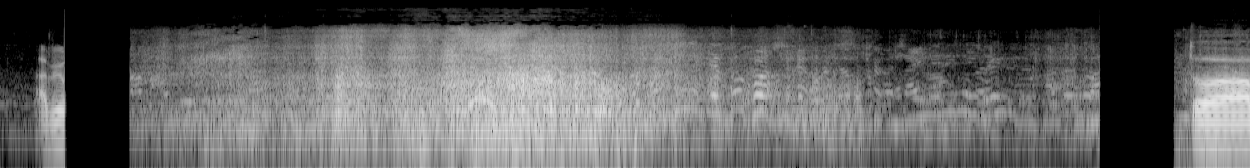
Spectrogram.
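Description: A snow tube scrapes and slides down an icy slope.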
